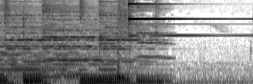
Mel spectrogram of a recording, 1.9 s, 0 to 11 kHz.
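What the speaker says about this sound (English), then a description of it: "A chime signals our arrival on the 5th floor." An elevator chime in the visual novel Steins;Gate rings as the car arrives at the fifth floor: two bright bell-like dings in quick succession, then a clear ringing tail that fades to silence, with no voices.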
